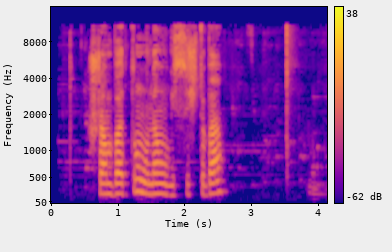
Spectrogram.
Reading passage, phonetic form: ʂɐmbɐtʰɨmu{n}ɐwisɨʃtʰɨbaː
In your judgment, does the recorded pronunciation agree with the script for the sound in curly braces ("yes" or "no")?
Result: yes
